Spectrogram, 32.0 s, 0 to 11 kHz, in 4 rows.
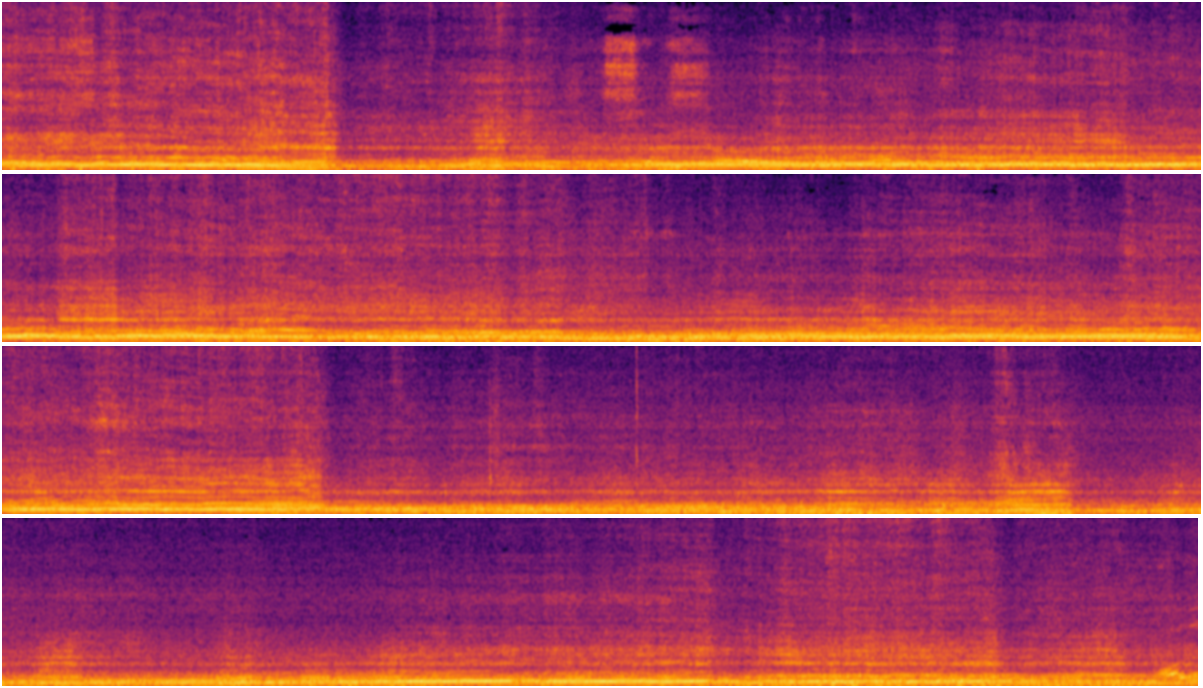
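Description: Engines of 500 cc kart cross buggies racing on a dirt track, their pitch rising and falling continually as they rev through the corners.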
